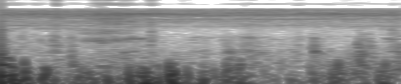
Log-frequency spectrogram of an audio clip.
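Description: A boat-mounted graph mount shaken hard by hand, rocking the whole boat: a run of low, irregular knocks and rumbling from the mount and hull.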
